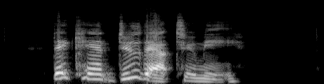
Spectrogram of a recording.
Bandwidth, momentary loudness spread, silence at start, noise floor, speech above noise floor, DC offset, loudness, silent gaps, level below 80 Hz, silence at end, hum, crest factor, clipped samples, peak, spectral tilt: 10.5 kHz; 14 LU; 0.55 s; -80 dBFS; 66 dB; under 0.1%; -14 LUFS; none; -62 dBFS; 0.9 s; none; 16 dB; under 0.1%; 0 dBFS; -5 dB/octave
